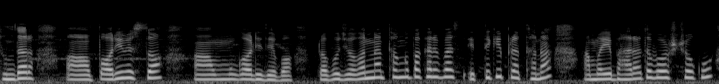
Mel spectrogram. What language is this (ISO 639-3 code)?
ori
